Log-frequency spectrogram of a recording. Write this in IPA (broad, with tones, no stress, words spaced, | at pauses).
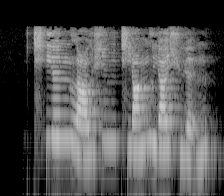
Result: t͡ɕʰjɛ˥n lɑ˧˥ʊ̯ɕi˥ŋ t͡ɕjɑ˧˥ŋljä˧˥ ɕɥɛ̰˨˩˦n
